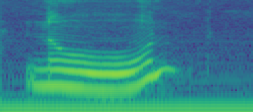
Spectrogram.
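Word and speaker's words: نون: Noon.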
